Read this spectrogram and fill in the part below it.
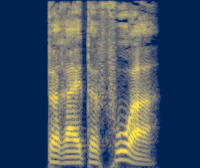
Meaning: inflection of vorbereiten: 1. first-person singular present 2. first/third-person singular subjunctive I 3. singular imperative
- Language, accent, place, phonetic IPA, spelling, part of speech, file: German, Germany, Berlin, [bəˌʁaɪ̯tə ˈfoːɐ̯], bereite vor, verb, De-bereite vor.ogg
